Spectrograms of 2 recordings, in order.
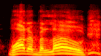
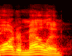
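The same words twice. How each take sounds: First: The word is pronounced in an odd way. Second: The word is pronounced the usual way. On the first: "he would mispronounce watermelon" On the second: "not watermelon"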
